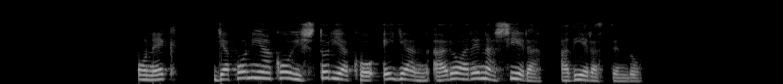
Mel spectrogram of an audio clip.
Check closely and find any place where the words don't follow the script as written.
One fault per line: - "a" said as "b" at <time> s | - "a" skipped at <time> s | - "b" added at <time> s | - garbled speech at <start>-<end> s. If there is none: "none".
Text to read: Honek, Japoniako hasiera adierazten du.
- "historiako Heian aroaren" added at 3.0 s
